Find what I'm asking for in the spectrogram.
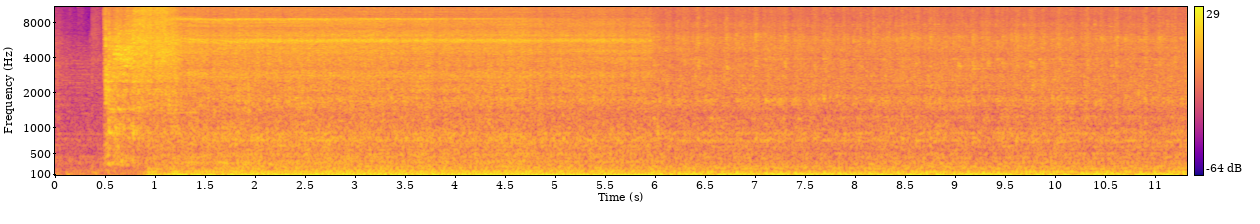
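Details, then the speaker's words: V8 with FiTech EFI cranks and settles into a rough, uneven idle with a stumbling exhaust beat from a cylinder misfire; air-fuel ratio hunts from near the 14.5 target up to about 15.3 while the engine actually runs rich, billowing black smoke. "he computer's always going to be chasing itself trying to correct the air fuel ratio until we correct that cylinder misfire the system's not going to stabilize"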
